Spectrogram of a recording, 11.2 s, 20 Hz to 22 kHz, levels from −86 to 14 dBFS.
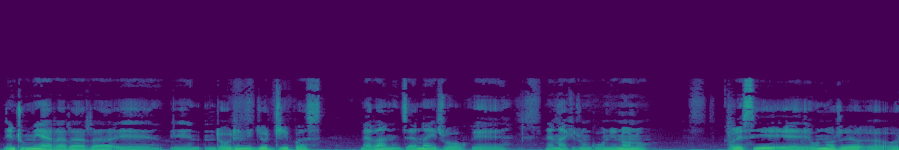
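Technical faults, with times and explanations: Throughout, Vorbis compression: the speech stops dead at 10.6 kHz, and its treble is hissy and grainy, with roughened tones and blurred attacks. This is likely a heavily squeezed Vorbis encode, consistent with roughly 30 kbps, where coarse treble quantisation turns fine detail into noise.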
